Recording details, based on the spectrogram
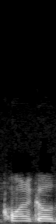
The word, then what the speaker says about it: Quantico: Am I pronouncing it right? Quantico, the FBI. – Correct. – There's a TV show called Quantico.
